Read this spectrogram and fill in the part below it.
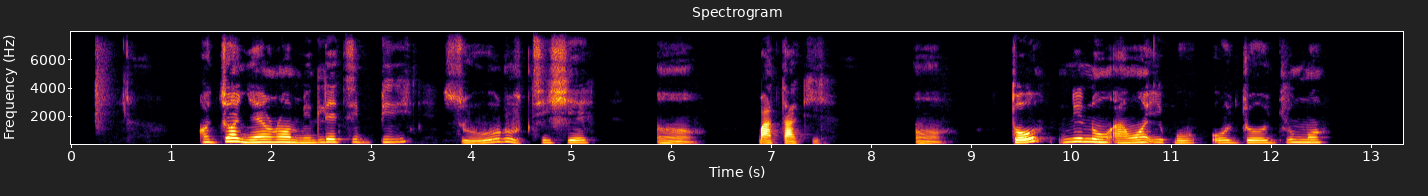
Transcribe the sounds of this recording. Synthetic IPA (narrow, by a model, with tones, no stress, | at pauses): ɔ˧d͡ʒɔ˦j̃ɛ̃˨˦ɾ̃ɔ̃˧mĩ˧˦le˦ti˦bi˦ | su˨˦ɾu˦˨tʰi˨˧˦ʃe˧ | ã˨ | k͡pa˨ta˨kʰi˨ | ɔ̃˨ | to˨˦nĩ˦nũ˦ʔa̰˨w̃ɔ̃˧i˧˨k͡po˨˦o˧d͡ʒo˧d͡ʒu˦mɔ̃˦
